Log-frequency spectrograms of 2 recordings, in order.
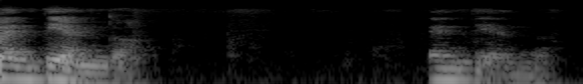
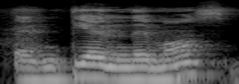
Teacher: when the syllable that contains the e in the root, this e, entender, is stressed, now we have to change it for a diphthong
